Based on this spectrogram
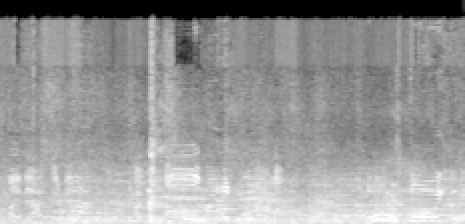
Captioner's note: toy talks and sings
